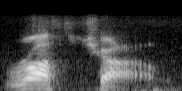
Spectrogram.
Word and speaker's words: Rothschild: there to call it the Red Shield Firm, which pronounced in German is Rothschild.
